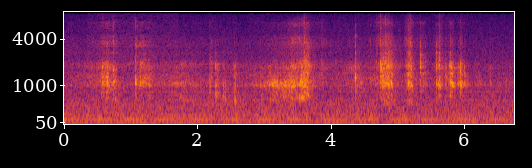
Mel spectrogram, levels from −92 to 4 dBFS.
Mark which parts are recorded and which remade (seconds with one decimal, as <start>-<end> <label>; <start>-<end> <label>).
0.0-6.8 recorded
